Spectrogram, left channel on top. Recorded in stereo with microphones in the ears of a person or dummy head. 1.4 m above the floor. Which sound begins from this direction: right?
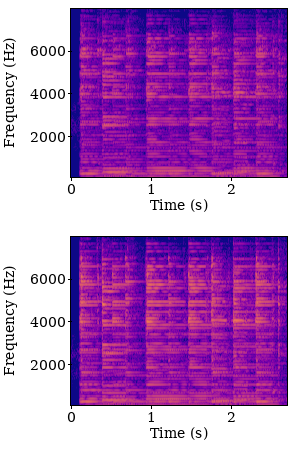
A guitar, at 0.1 s.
